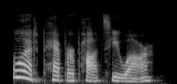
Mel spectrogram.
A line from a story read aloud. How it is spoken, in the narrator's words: sighed Joe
